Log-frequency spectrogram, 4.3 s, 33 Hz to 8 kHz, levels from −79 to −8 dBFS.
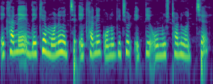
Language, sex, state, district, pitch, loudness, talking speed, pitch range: Bengali, female, West Bengal, Cooch Behar, 230 Hz, -19 LUFS, 140 wpm, 215-255 Hz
